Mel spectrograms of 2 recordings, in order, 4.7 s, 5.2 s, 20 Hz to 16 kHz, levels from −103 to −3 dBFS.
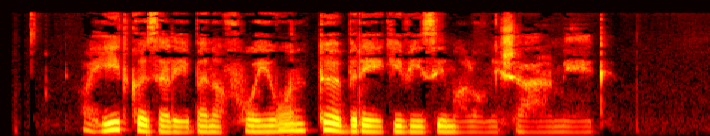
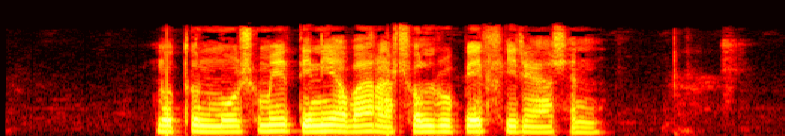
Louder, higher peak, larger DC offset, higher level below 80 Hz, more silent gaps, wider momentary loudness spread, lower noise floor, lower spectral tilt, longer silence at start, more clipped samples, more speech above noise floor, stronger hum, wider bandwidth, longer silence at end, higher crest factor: second, -29 LUFS vs -18 LUFS; second, -12 dBFS vs -2 dBFS; neither; second, -76 dBFS vs -54 dBFS; neither; first, 13 LU vs 9 LU; about the same, -72 dBFS vs -73 dBFS; second, -3.5 dB/octave vs -5.5 dB/octave; second, 0.2 s vs 1.05 s; neither; second, 43 dB vs 56 dB; neither; first, 12 kHz vs 8.2 kHz; second, 0.7 s vs 1.25 s; about the same, 18 dB vs 18 dB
